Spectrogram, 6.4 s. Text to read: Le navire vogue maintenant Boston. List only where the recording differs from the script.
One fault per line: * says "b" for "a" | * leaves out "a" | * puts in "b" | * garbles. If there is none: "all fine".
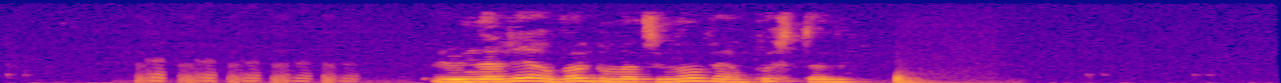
* puts in "vers"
